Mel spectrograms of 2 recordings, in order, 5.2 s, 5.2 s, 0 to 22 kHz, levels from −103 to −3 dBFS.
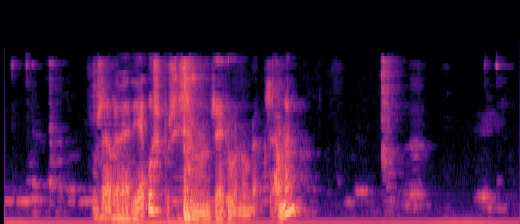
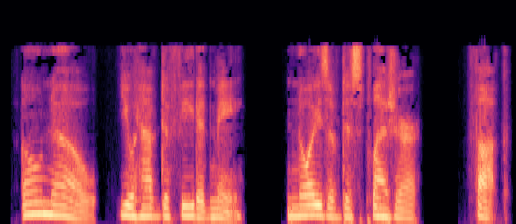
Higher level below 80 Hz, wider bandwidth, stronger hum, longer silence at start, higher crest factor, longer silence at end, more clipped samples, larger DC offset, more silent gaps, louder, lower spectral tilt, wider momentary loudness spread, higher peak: about the same, -44 dBFS vs -44 dBFS; second, 8.2 kHz vs 9.6 kHz; neither; second, 0.05 s vs 0.2 s; first, 22 dB vs 16 dB; about the same, 0 s vs 0.1 s; neither; neither; second, none vs 2.47-2.80 s, 4.23-4.57 s; second, -27 LUFS vs -15 LUFS; about the same, -5 dB/octave vs -5.5 dB/octave; first, 24 LU vs 10 LU; second, -8 dBFS vs 0 dBFS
